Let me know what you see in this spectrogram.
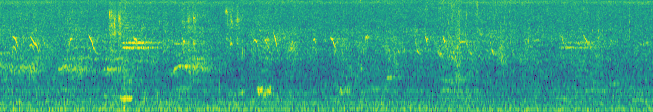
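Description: Small birds chirping over and over in short, quick downward notes, with a few other brief calls, over a steady low rumble of outdoor background noise.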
